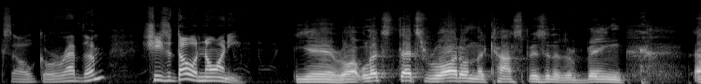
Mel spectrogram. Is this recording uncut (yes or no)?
yes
